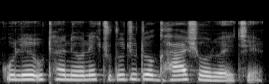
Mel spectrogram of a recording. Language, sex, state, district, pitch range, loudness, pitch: Bengali, female, Assam, Hailakandi, 210-225 Hz, -14 LUFS, 220 Hz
